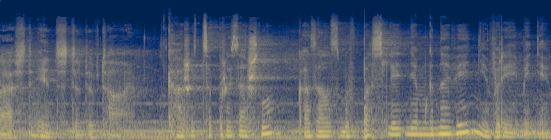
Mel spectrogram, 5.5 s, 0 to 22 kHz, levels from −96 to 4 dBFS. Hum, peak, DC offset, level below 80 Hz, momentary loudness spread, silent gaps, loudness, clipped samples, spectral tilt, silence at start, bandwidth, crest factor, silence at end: none; -6 dBFS; under 0.1%; -40 dBFS; 9 LU; none; -21 LUFS; under 0.1%; -5.5 dB/octave; 0 s; 12 kHz; 14 dB; 0 s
